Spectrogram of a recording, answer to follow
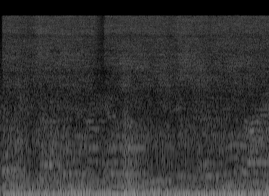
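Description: Steady hiss over a low hum: coffee-shop background noise.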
